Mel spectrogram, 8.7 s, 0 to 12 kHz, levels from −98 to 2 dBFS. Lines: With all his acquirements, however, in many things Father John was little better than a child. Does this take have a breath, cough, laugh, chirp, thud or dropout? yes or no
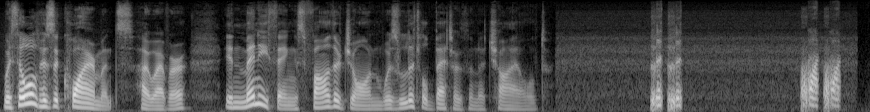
yes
